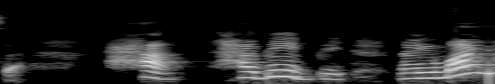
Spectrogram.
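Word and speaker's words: حبيبي: love this is how you're supposed to actually pronounce that habibi.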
